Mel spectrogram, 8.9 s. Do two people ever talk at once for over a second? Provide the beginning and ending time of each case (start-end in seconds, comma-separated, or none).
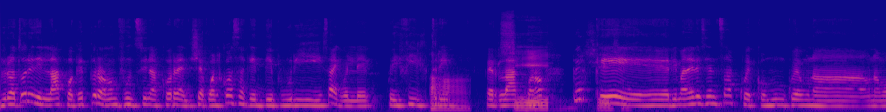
4.3-6.3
